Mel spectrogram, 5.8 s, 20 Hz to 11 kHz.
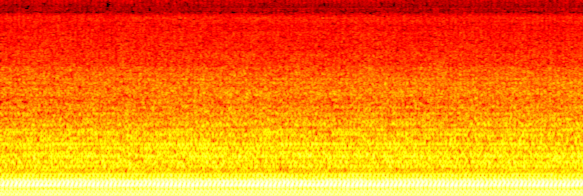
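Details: Hotpoint washing machine final spin at 1400rpm after a rolling bath sheet fooled the balancing and was thrown to one side: loud steady roar with even thumping about four times a second, lopsided unbalanced load.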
